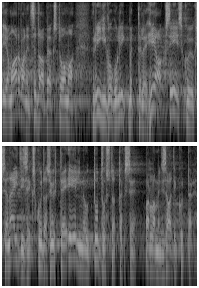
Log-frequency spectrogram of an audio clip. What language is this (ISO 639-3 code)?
est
